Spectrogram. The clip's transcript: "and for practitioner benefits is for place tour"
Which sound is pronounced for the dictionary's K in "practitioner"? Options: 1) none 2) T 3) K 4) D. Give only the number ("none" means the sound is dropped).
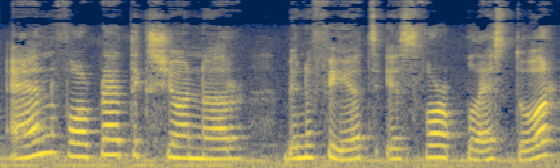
1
